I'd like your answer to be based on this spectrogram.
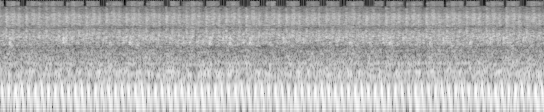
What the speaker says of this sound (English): I'm going to pull the tractor up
